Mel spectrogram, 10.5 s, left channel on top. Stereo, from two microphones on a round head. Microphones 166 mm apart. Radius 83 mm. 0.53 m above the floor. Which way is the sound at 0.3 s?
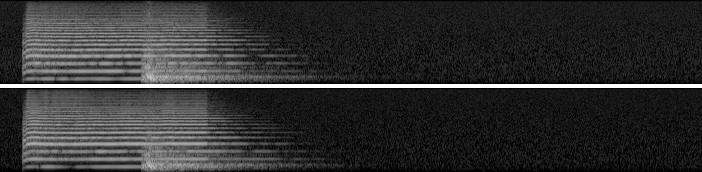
15° right (ahead or behind).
